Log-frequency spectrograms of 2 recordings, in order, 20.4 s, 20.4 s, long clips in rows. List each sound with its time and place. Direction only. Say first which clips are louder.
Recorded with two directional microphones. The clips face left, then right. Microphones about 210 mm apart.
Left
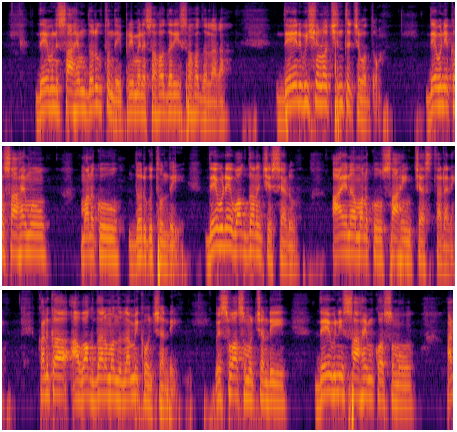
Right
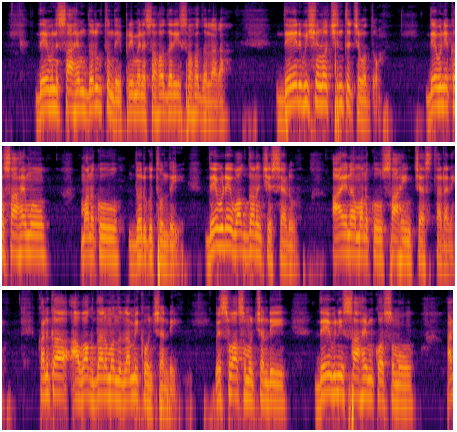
0.3 s speech: right 6 dB; 40° right (ahead or behind)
